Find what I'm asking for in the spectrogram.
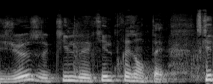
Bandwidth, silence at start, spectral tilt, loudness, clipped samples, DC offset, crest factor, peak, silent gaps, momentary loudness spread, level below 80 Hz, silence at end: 13.5 kHz; 0 s; -7 dB/octave; -21 LUFS; under 0.1%; under 0.1%; 14 dB; -6 dBFS; none; 7 LU; -62 dBFS; 0 s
